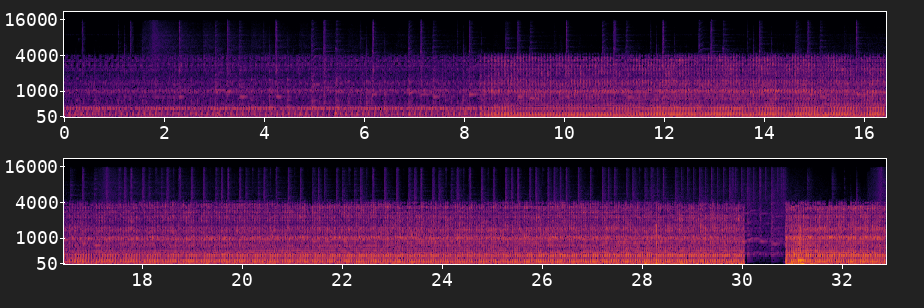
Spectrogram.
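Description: Small motor of an outrigger fishing boat running steadily while trolling; about eight seconds in it gets louder and deeper, as if throttled up, then holds steady.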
